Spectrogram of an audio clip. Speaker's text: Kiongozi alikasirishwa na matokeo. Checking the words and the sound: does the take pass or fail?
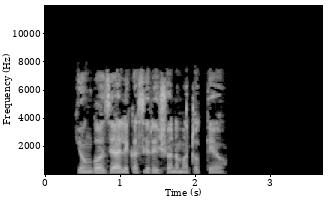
pass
